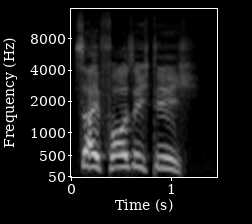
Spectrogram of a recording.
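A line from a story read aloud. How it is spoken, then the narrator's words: Grandfather calling after. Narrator (German): rief der Opa nach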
